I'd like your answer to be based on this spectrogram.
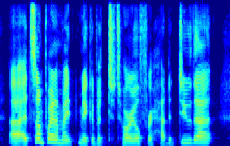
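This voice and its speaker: A man rattles along at a very fast pace. The recording is very clean with a silent background, dry and close with no echo. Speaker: gaming YouTuber. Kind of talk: gameplay commentary.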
